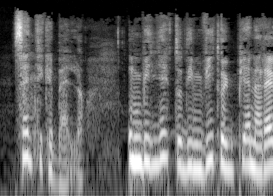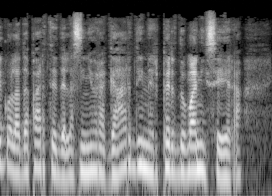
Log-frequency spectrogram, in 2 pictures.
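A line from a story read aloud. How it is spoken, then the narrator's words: Delighted exclamation. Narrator (Italian): esclamò, con piacere tutto femminile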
